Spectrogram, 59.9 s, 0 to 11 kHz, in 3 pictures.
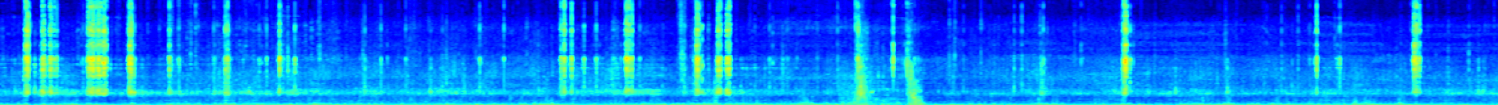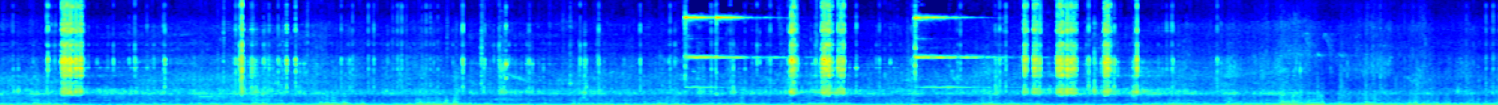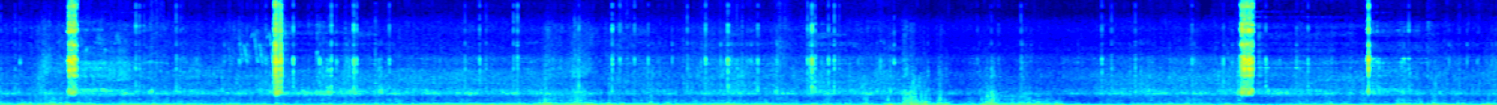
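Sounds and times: bicycle tyres on paved path: 0:00.0 - 0:59.9
sharp clicks and ticks: 0:00.0 - 0:59.9
wind rumble on microphone: 0:00.0 - 0:59.9
bicycle bell ringing: 0:29.1 - 0:31.2, 0:32.0 - 0:34.0.

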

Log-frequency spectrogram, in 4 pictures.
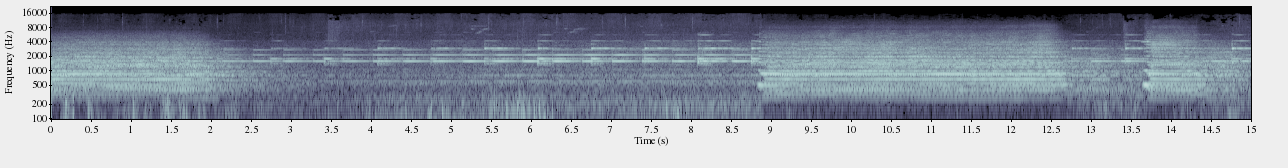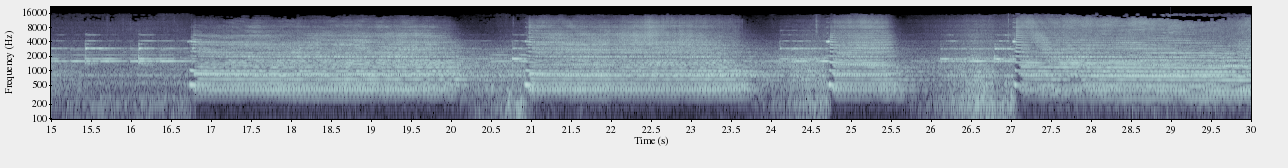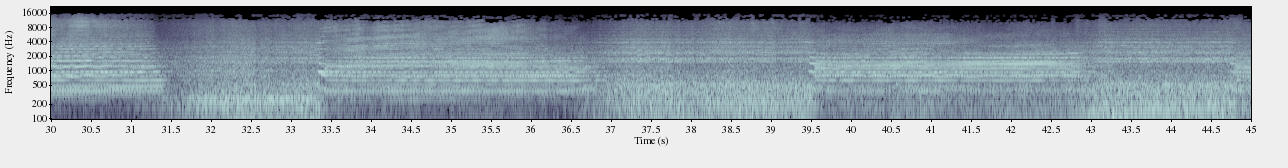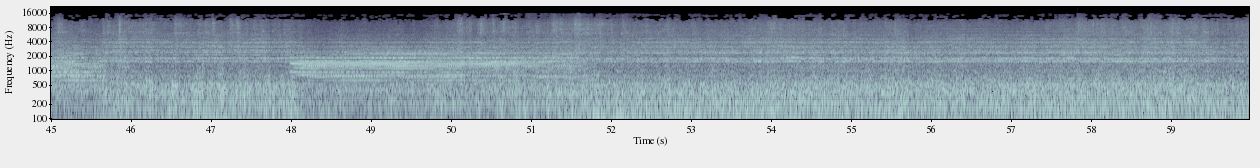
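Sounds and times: locomotive air horn blasts: 0:00.0 - 0:02.4, 0:08.8 - 0:12.8, 0:13.6 - 0:14.8, 0:16.7 - 0:24.0, 0:24.7 - 0:26.0, 0:27.0 - 0:31.6, 0:33.3 - 0:36.9, 0:39.5 - 0:43.0, 0:44.7 - 0:45.7, 0:48.0 - 0:51.6
low rumble of train: 0:00.0 - 0:59.9
train cars rolling by: 0:00.0 - 0:59.9.

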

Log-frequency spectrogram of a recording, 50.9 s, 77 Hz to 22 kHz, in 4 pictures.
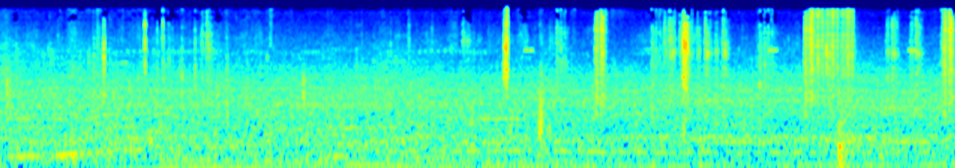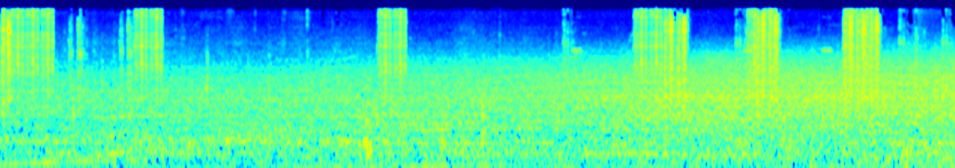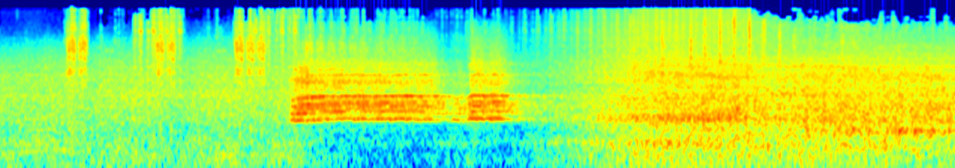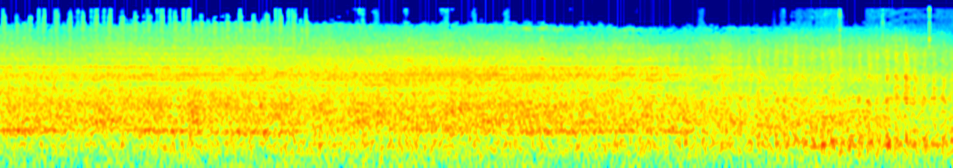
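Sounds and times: train running noise: 0:00.0 - 0:50.9
camera shutters clicking: 0:06.7 - 0:15.0, 0:17.8 - 0:18.2, 0:21.2 - 0:23.2, 0:24.0 - 0:25.4, 0:26.3 - 0:28.0, 0:28.6 - 0:29.4
steam whistle blast: 0:29.3 - 0:32.6.

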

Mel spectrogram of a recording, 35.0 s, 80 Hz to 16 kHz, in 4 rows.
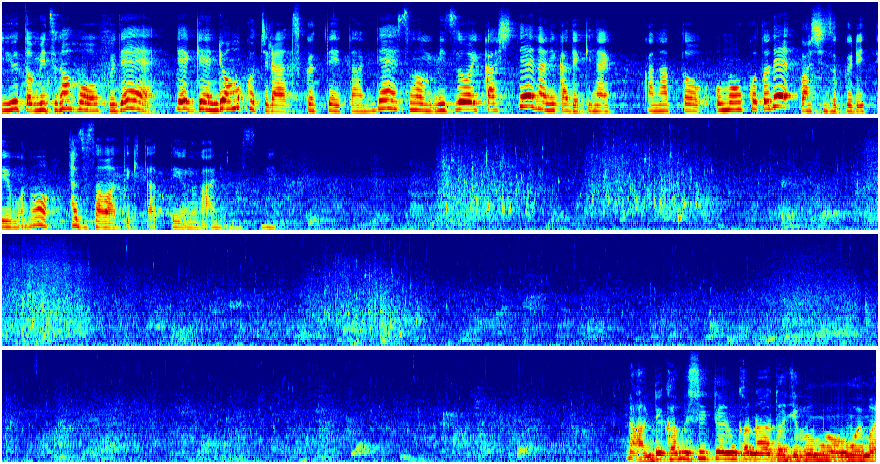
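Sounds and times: water sloshing and pouring: 0:11.6 - 0:34.4.

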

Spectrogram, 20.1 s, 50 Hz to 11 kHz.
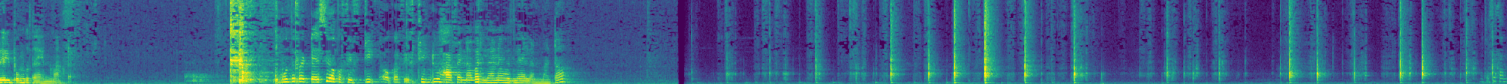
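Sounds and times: knife chopping on cutting board: 0:09.7 - 0:14.6, 0:17.0 - 0:20.0.

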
